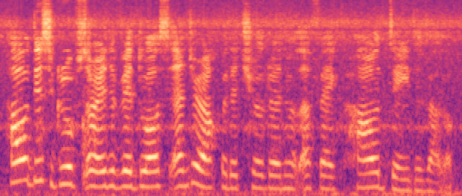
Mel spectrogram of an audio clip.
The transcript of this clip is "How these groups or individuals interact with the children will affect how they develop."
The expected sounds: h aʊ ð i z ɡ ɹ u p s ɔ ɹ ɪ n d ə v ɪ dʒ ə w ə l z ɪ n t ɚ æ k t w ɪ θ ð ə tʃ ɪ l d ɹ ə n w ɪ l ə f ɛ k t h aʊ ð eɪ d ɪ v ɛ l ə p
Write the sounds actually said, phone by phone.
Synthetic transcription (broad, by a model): h aʊ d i s ɡ ɹ u p s ɔ ɹ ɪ n d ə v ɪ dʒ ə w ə l s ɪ n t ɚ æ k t w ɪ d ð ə tʃ ɪ l d ɹ ə n w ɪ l ə f ɛ k t h aʊ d eɪ d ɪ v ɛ l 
